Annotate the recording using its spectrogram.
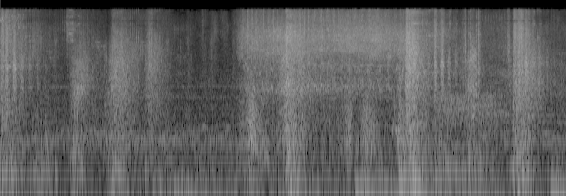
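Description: Weapons slash and hit monsters in quick bursts.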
